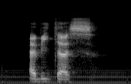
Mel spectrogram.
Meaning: second-person singular imperfect subjunctive of habiter
- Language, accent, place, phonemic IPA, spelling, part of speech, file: French, France, Lyon, /a.bi.tas/, habitasses, verb, LL-Q150 (fra)-habitasses.wav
